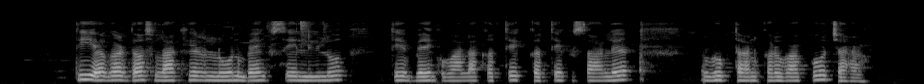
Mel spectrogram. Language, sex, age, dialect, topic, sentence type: Magahi, female, 36-40, Northeastern/Surjapuri, banking, question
